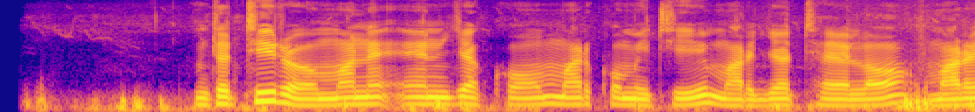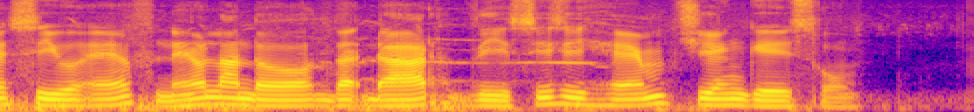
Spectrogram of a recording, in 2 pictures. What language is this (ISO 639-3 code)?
luo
